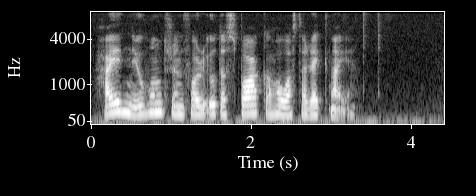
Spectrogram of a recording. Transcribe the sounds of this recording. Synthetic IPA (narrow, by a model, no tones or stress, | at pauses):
hɑɪd̪nəuːhʊnt̪ʰɾʉnfoːɾ̰ʔʉːt̪ɑːspɑːkɑhoʊɑst̪ɑɹɛɡnɑ̰ɪə̰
